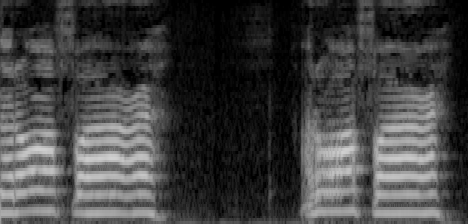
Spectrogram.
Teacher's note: آخر میں عین کی آواز آئے گی، عین ساکن ہو جائے گا۔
